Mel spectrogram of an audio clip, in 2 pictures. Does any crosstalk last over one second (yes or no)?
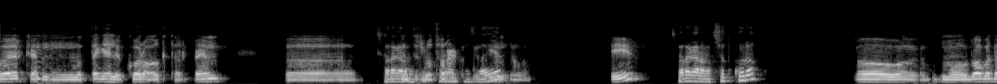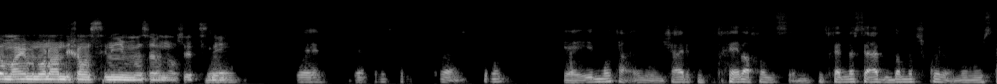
yes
